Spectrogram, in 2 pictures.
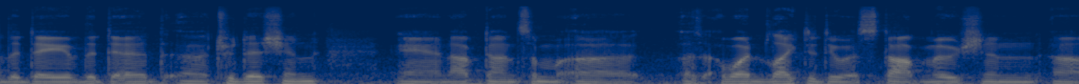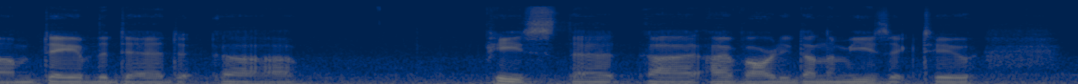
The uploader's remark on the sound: at the Sheraton in New York City during the Nation Art Education Association National Convention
